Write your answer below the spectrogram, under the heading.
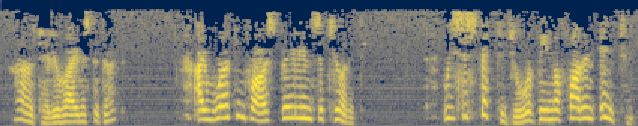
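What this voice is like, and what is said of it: Slight Russian accent. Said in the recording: “You have a slight foreign accent. ... the derivation of your accent. Russia.”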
